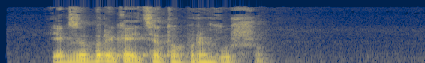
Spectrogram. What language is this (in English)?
Ukrainian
